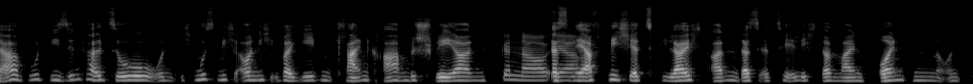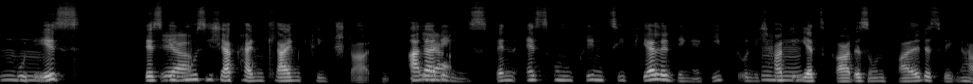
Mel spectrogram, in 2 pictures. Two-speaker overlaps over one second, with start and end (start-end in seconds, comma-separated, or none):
none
